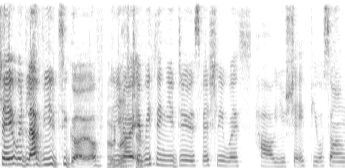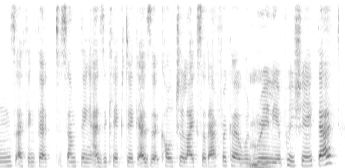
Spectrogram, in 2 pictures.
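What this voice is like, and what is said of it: South African accent. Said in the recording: “I'm from South Africa, as you can hear my accent”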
